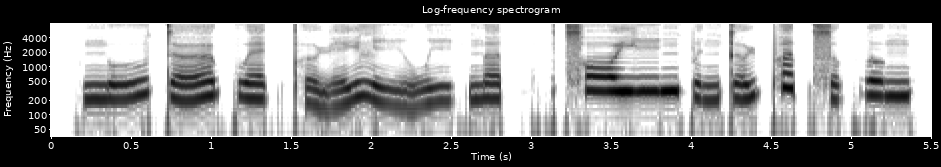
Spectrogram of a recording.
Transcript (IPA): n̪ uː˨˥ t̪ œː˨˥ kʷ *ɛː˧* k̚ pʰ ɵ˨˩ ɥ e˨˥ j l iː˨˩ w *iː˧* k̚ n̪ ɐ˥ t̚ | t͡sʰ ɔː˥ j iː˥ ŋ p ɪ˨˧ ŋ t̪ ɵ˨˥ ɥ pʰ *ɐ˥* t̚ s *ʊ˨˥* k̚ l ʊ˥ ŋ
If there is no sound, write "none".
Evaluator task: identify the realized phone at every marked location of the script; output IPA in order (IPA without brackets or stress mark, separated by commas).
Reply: ɛː˧, iː˧, ɐ˥, ʊ˨˥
